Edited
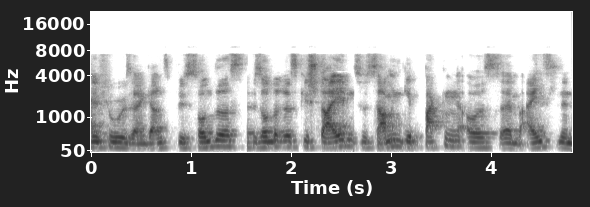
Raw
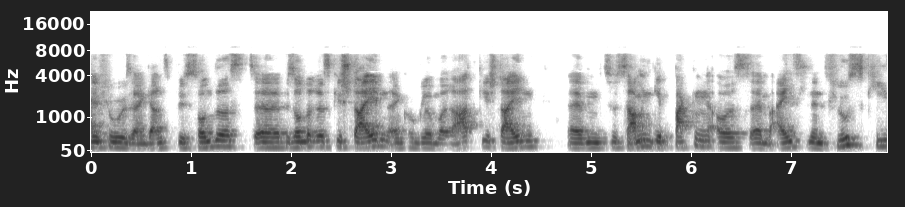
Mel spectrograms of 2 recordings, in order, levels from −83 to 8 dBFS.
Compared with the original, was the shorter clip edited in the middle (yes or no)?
yes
